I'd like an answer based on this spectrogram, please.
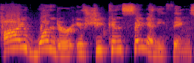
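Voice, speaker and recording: A put-on character voice speaks at a moderate pace with high pitch. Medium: read story. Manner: hesitant.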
